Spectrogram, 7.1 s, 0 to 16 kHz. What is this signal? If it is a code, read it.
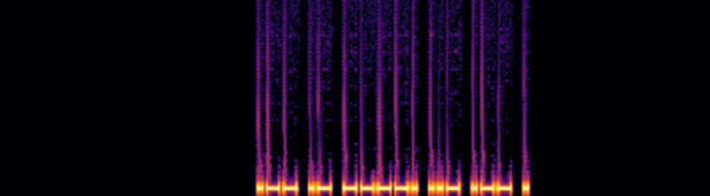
Morse code, heard as a keyed tone, about 28 wpm, 700 Hz. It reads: WA9UWE
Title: USA Call Signs - 6 Characters - Repeated 3x - 28wpm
